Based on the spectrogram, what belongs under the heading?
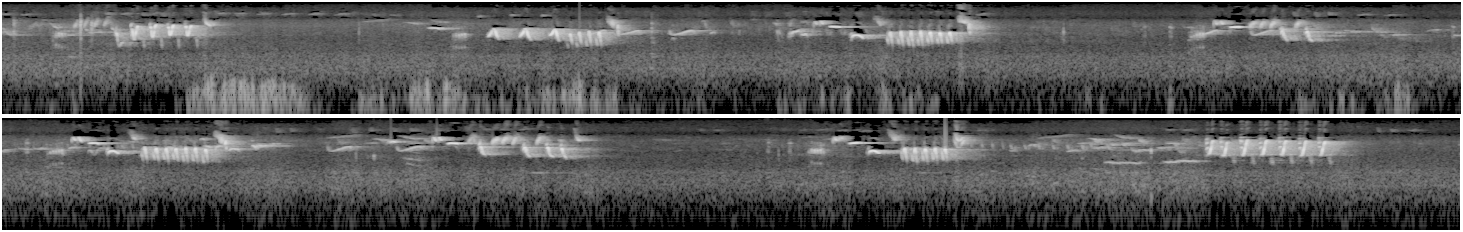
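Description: A songbird singing about eight separate song phrases, each a second or two long and made of quick chirps and trills, with short pauses between them.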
